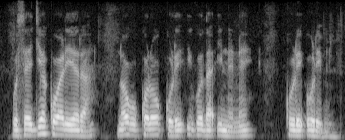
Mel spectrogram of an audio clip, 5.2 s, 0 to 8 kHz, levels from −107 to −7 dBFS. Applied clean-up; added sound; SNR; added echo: none; none; none; none.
